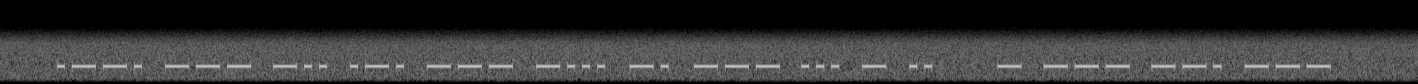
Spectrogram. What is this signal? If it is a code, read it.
Morse code (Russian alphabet), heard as a keyed tone, hand-sent with a paddle, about 16 wpm, 850 Hz, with radio static. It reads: ПОДРОБНОСТИ ТОГО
